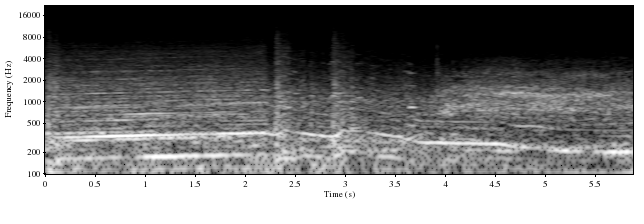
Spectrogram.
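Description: Race car in a racing video game accelerating off a slow start with engine drone and tire skidding, two sharp transients partway through, steady and loud throughout.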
